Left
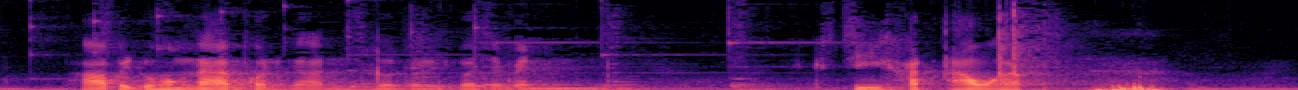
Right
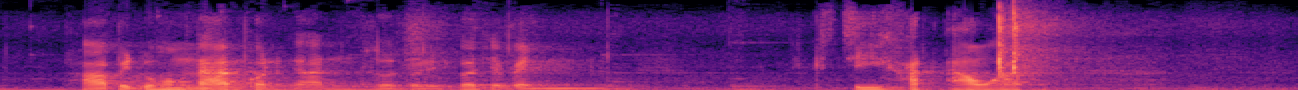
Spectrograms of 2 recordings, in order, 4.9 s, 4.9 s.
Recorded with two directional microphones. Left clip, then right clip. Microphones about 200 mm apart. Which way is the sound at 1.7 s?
10° left (ahead or behind).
